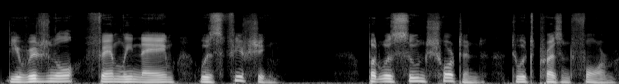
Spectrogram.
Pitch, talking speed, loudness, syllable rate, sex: 115 Hz, 135 wpm, -18 LUFS, 4.9 syllables/s, male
